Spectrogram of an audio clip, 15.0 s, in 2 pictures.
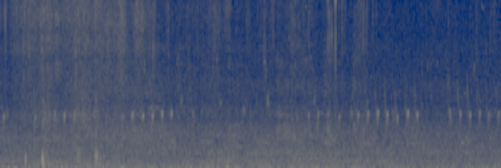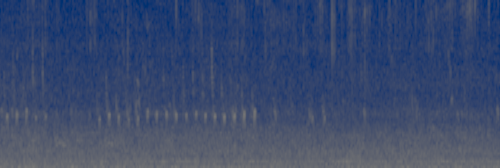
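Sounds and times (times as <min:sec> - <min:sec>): faint background hiss: 0:00.0 - 0:15.0.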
